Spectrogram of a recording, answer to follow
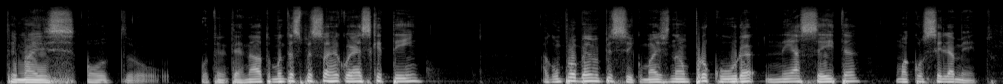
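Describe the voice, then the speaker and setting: A man hosts a live stream as a priest and reads viewers' questions aloud. He speaks in a measured way, with a mellow voice on a dry recording. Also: medium pitch, no echo.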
